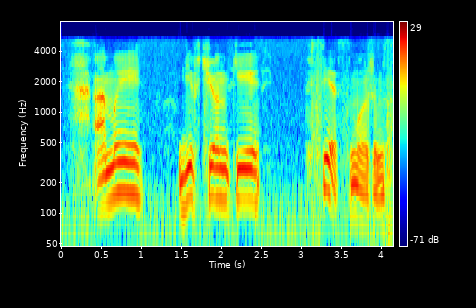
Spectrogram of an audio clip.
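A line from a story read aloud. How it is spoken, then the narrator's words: Plain. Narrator (Russian): сказала Лида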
